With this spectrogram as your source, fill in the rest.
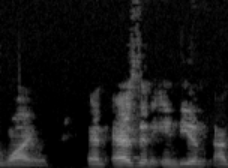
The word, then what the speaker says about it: Viome: a Healthcare company called wild and as an Indian a guy I cannot pronounce the word we so it's V as in Victor don't ask me why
